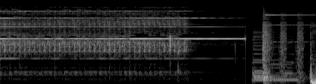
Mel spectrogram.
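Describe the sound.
A telephone ringing with a sustained high electronic trill for about two seconds, then a brief gap and a different, choppier tonal burst.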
